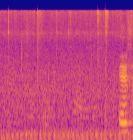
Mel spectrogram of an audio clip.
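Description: A steady low, rapidly pulsing rumble, like an idling engine, with faint distant voices. Near the end, a woman's voice starts loud through the street-speech microphone and loudspeaker.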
